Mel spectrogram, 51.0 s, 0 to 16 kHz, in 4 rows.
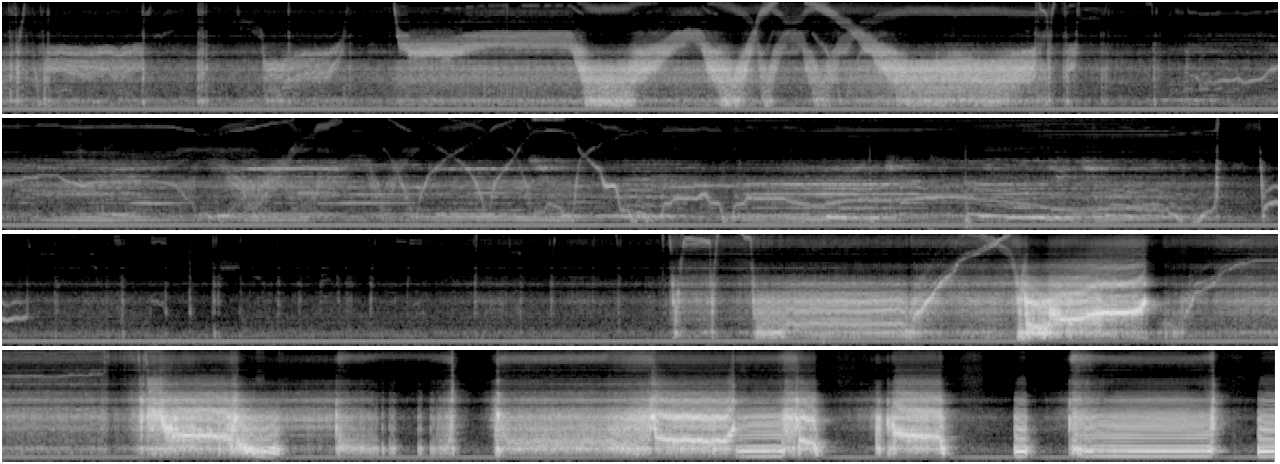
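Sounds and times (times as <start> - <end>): radio tuning whistles: 0.0 - 11.0, 12.0 - 24.0, 24.7 - 25.8, 32.2 - 51.0
radio static: 0.0 - 51.0
snatches of radio music: 0.0 - 51.0.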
